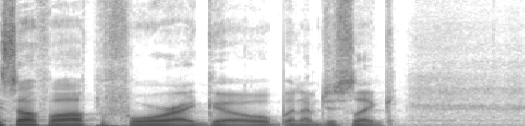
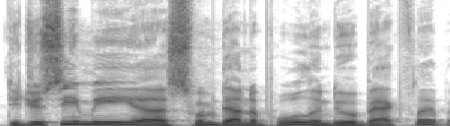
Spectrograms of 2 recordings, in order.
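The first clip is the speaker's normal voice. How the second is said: higher-pitched, lightly imitated Italian accent; a hint of Italian, pitched up; 6 semitones higher, 4 dB louder than usual. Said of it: "I think it might be Italian".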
